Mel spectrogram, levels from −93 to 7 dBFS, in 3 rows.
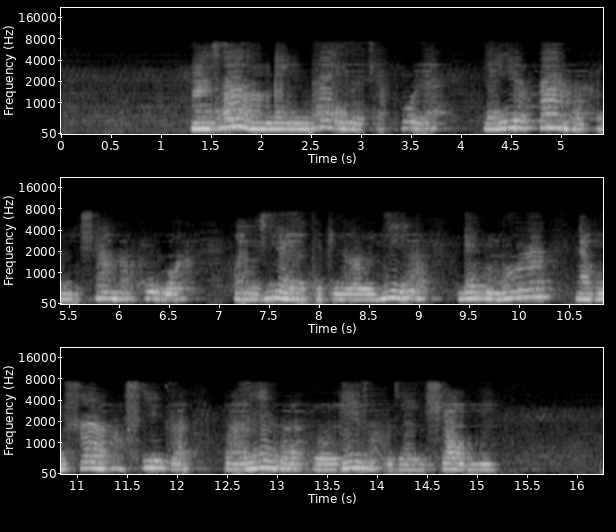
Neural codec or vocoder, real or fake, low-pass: codec, 44.1 kHz, 1.7 kbps, Pupu-Codec; fake; 7.2 kHz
